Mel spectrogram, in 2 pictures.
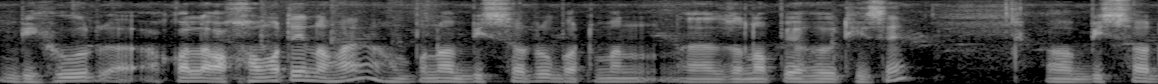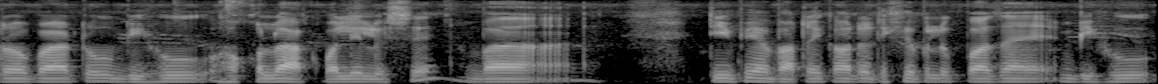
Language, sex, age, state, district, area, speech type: Assamese, male, 30-45, Assam, Tinsukia, urban, spontaneous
